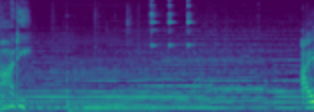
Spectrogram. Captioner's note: glass clinking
